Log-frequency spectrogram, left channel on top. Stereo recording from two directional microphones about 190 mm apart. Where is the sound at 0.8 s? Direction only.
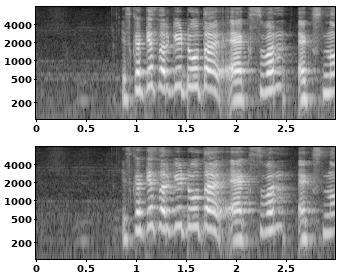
35° left (ahead or behind).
